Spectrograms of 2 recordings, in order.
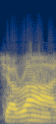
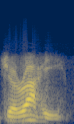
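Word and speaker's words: Jarrah: hijackers or actual hijackers spells jarahi's name wrongly it puts an eye out it's Gerard and they spelled it jarahi um which is a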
